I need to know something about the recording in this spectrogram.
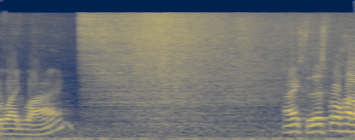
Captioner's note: sizzling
